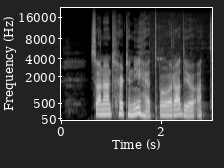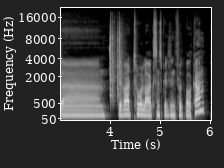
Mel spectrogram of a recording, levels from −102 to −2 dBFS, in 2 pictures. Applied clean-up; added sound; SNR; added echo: classical method log-MMSE.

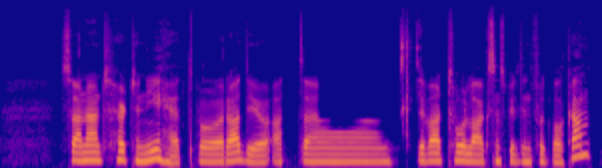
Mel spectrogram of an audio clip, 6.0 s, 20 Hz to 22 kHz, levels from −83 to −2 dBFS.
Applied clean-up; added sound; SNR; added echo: neural mask model Resemble Enhance denoiser.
